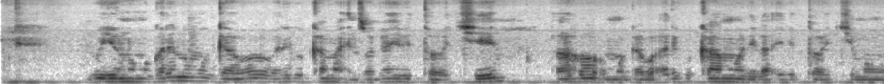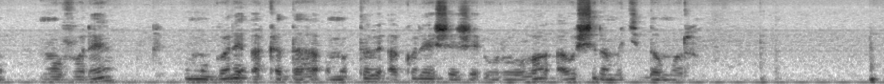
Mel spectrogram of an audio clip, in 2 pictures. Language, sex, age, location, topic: Kinyarwanda, male, 36-49, Musanze, government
